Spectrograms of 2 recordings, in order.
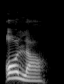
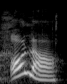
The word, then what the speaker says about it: Ola: Und ich heiße, frag mich nicht, wie es dazu gekommen ist, aber ich heiße in Polen Ola. – Oida. – Nein, Ola. – Ola. – Ola, so wie das spanische Ola, also das Hallo, das spanische Hallo. Es wird genauso ausgesprochen wie das spanische Hallo, Ola.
